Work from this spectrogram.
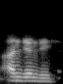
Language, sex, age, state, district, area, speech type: Dogri, male, 18-30, Jammu and Kashmir, Kathua, rural, conversation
